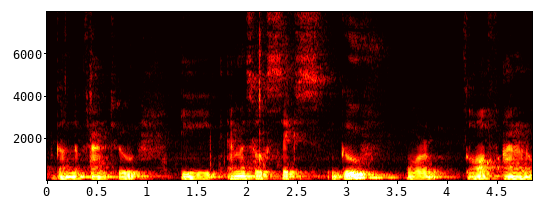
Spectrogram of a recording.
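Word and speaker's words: Gouf: name is like that starts with g-o-u-f I know the very weird name but I usually pronounce it as golf because I don't want to make fun of his name because of it sounds more like goofy I don't want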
